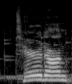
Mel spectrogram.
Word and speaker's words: Pteranodon: Pteranodon Pond. – The P is silent, right? The P is silent? Is that right? Yeah.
